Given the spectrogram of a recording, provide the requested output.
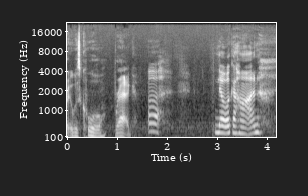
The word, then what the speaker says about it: Kahan: was cool brag uh Noah Kahan it's a it's like a music guy he plays music Noah Kahan no well I guess his last name is Khan that's how it's pronounced it's it's spelled you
